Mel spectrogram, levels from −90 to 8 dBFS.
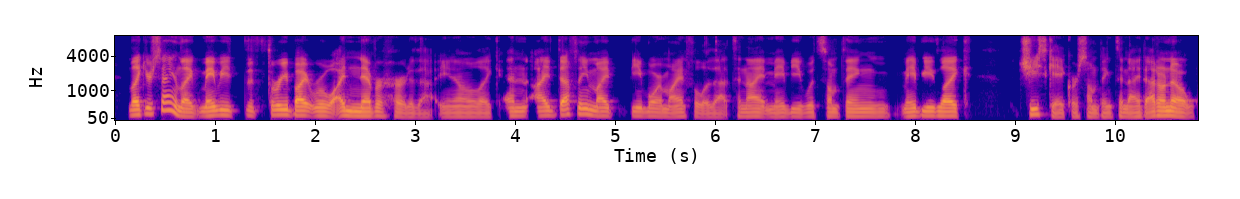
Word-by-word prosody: like 130 Hz, +1 st, +6 dB
you're 155 Hz, -, +2 dB
saying, 250 Hz, +10 st, +3 dB
like, 95 Hz, -3 st, +3 dB
maybe 120 Hz, +3 st, +3 dB
the 120 Hz, -, -5 dB
3-bite 120 Hz, 0 st, +4 dB
rule 110 Hz, -2 st, +1 dB
I 110 Hz, -, +3 dB
never 105 Hz, -1 st, +3 dB
heard 95 Hz, -4 st, -4 dB
of 85 Hz, -, -9 dB
that, 80 Hz, +1 st, -12 dB
you 90 Hz, 0 st, -8 dB
know, 90 Hz, 0 st, -4 dB
like, 90 Hz, -1 st, -6 dB
and 110 Hz, +1 st, -2 dB
I 115 Hz, +1 st, +2 dB
definitely 145 Hz, +6 st, +2 dB
might 110 Hz, -4 st, 0 dB
be 110 Hz, -1 st, -2 dB
more 100 Hz, -1 st, -3 dB
mindful 90 Hz, -3 st, -4 dB
of 85 Hz, -, -7 dB
that 85 Hz, -, -8 dB
tonight, 95 Hz, -2 st, -3 dB
maybe 90 Hz, +1 st, -4 dB
with 95 Hz, +1 st, -7 dB
something 100 Hz, -1 st, -3 dB
maybe 105 Hz, +3 st, 0 dB
like 105 Hz, -1 st, +3 dB, 0.5 s
cheesecake 140 Hz, -, 0 dB
or 90 Hz, -, -6 dB
something 90 Hz, -1 st, -5 dB
tonight. 95 Hz, -1 st, -3 dB
I -, -, +2 dB
don't 115 Hz, 0 st, +5 dB
know. 95 Hz, -5 st, +4 dB
100 Hz, 210 wpm, -24 LUFS, 90-115 Hz, 0.5 s, like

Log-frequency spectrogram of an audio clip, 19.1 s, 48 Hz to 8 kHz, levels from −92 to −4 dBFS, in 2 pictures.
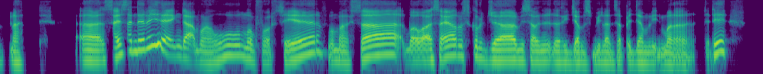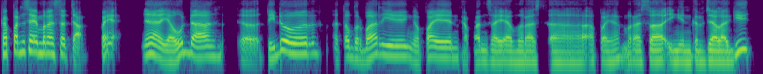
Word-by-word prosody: Nah, 115 Hz, -1 st, -3 dB, 0.8 s
eee, 125 Hz, -1 st, +1 dB
saya 155 Hz, +5 st, +2 dB
sendiri 255 Hz, -, +2 dB, 0.3 s
nggak 150 Hz, -7 st, 0 dB
mau 135 Hz, +11 st, -4 dB
memforsir, 155 Hz, -, -1 dB
memaksa 155 Hz, -, +2 dB
bahwa 65 Hz, 0 st, +1 dB
saya 170 Hz, +3 st, +2 dB
harus 170 Hz, -, -10 dB
kerja 130 Hz, -3 st, +2 dB
misalnya 120 Hz, -1 st, -4 dB
dari 115 Hz, 0 st, -5 dB
jam 115 Hz, +1 st, -2 dB
9.00 110 Hz, +1 st, -6 dB
sampai 115 Hz, 0 st, -7 dB
jam 110 Hz, 0 st, -3 dB
5.00. 110 Hz, -, -3 dB, 0.2 s
Jadi 225 Hz, +4 st, 0 dB, 0.4 s
kapan 220 Hz, +3 st, +2 dB
saya 230 Hz, 0 st, +5 dB
merasa 200 Hz, -3 st, +3 dB
capek, -, -, -1 dB, 0.3 s
ya 185 Hz, -4 st, +5 dB
ya 120 Hz, -2 st, +3 dB
udah, 165 Hz, -5 st, +3 dB, 0.3 s
eee, -, -, -1 dB
tidur 205 Hz, -4 st, +4 dB, 0.2 s
atau 165 Hz, -, -3 dB
berbaring, 170 Hz, +2 st, 0 dB
ngapain. 150 Hz, +4 st, +2 dB
Kapan 120 Hz, +2 st, -4 dB
saya 120 Hz, -1 st, +1 dB
merasa 115 Hz, 0 st, -3 dB, 0.5 s
apa 120 Hz, -, -5 dB
ya, 125 Hz, -, -5 dB
merasa 125 Hz, +1 st, +2 dB
ingin 120 Hz, -1 st, -3 dB
kerja 125 Hz, +1 st, +1 dB
lagi, 225 Hz, -, +1 dB
145 Hz, 130 wpm, -23 LUFS, 120-190 Hz, 0.8 s, saya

